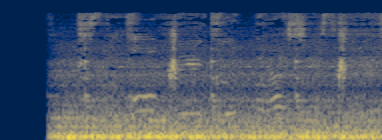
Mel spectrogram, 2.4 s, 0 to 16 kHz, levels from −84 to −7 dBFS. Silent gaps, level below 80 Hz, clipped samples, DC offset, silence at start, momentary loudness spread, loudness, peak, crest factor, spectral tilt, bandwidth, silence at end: none; -26 dBFS; under 0.1%; under 0.1%; 0.3 s; 3 LU; -21 LUFS; -6 dBFS; 14 dB; -6 dB/octave; 11.5 kHz; 0 s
